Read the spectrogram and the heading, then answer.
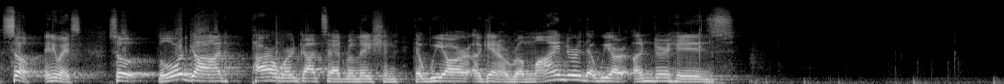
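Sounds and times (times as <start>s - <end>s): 
speech: 0.0s - 7.4s
marker writing on a whiteboard: 6.8s - 10.0s.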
